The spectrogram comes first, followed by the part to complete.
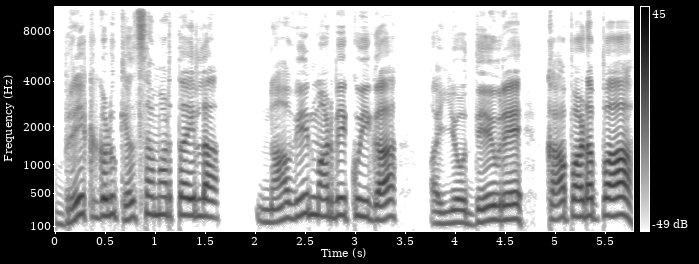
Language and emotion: Kannada, fearful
